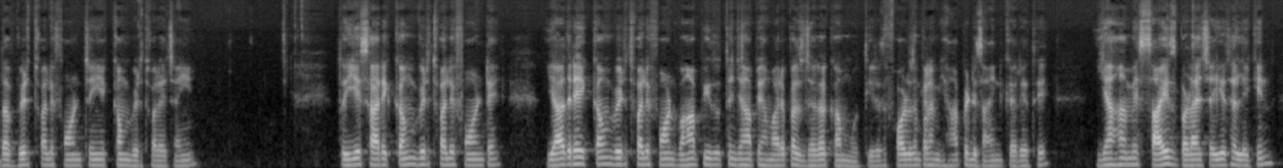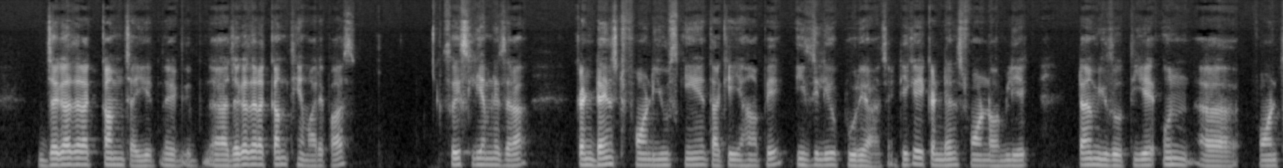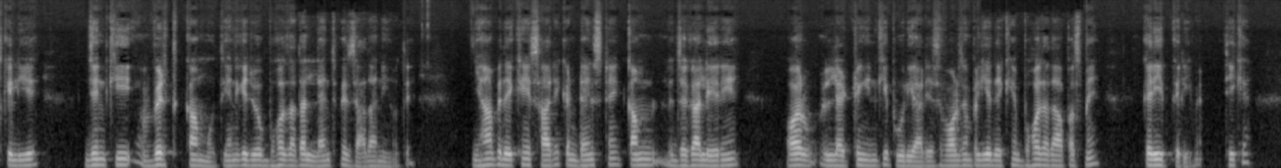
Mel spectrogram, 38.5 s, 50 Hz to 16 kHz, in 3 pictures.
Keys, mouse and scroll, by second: 3.3 scroll down 1, 6.6 scroll up 1, 8.8 click, 29.8 click, 30.8 scroll down 1, 37.6 scroll up 1.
